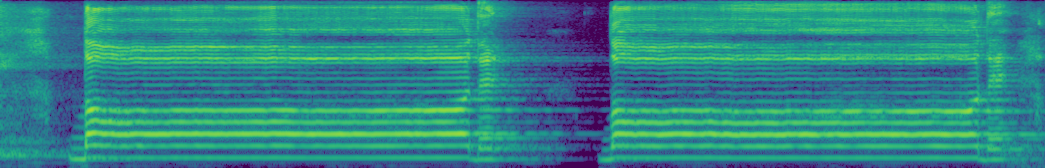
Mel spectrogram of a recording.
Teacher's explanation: জিহ্বার পার্শ্ব ও উপরের মাড়ির দাঁতের গোড়া থেকে উচ্চারিত হয়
